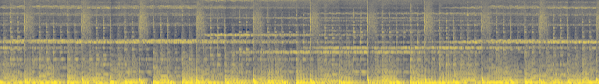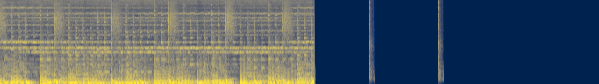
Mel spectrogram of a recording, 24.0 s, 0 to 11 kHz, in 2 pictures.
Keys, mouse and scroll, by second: 0.6 KP_0, 1.2-1.6 scroll up 5, 2.1 click, 5.1 click, 5.9 click, 9.0 scroll down 3, 9.7 click, 9.7-10.1 scroll down 3, 11.3 typing, 11.8 click, 12.8 click, 14.2 typing, 14.7-15.2 scroll up 5, 15.5 click.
